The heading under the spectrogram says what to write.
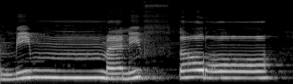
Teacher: ممن پہ جو ہے غنہ ہو رہا ہے، سختی سے جما کر پڑھیں گے اور ادغام کریں گے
